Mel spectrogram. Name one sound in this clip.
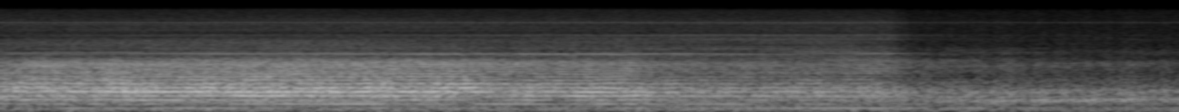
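A small electric tricopter's propellers whine and buzz.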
